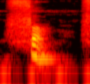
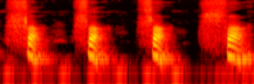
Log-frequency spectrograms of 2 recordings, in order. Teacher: For example अगर मुझे कहना पड़े एफ, यहाँ पे ध्यान से देखिएगा कि एफ साउंड बोलने के लिए हम लोग क्या करते हैं, अपने लोअर लिप का इस्तेमाल करते हैं और अपर टीथ का इस्तेमाल करते हैं. लोअर लिप को हम ले जाएंगे, अपर टीथ से टच करेंगे. We will touch our lower lip to upper teeth, ऐसे फ और एक हल्की सी एयर को रिलीज करते हैं, बोलते हैं फ.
